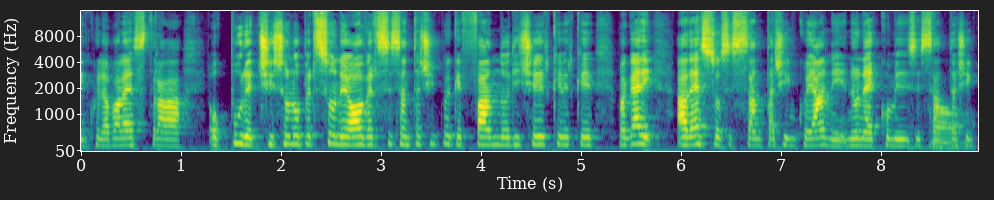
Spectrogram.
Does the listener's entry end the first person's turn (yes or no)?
no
